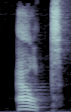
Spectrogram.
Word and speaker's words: out: What it's losing out on, out on, out, 尾部 t 又是 flap t, 跟刚才 at, 尾部 t 是一样的，都是 flap t 的发音。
